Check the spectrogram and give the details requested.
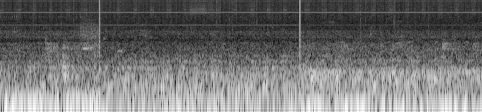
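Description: Steady low rumble of the Sawunggalih Utama business-class passenger train running, heard inside the carriage, with two faint sharp clicks about a second and three seconds in.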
